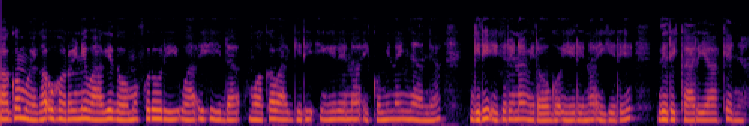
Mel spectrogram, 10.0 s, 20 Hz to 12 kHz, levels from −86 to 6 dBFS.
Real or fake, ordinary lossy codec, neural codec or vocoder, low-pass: real; none; none; 7.2 kHz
